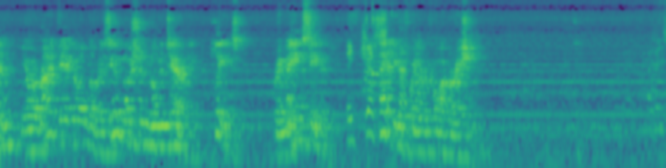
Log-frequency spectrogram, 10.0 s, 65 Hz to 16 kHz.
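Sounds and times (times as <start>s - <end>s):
steady low building hum: 0.0s - 10.0s.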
